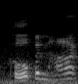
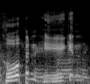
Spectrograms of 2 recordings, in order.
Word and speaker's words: Copenhagen: Copenhog. Copenhagen. You got to say it like that. Copenhagen.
